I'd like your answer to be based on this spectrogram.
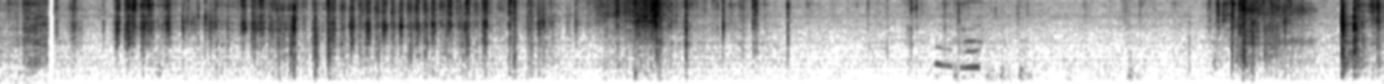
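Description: Adhesive stencil material being cut for an etched oil and vinegar glass bottle: soft crinkling, scraping and snipping sounds in uneven bursts, close and fairly quiet, with a quieter pause midway.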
